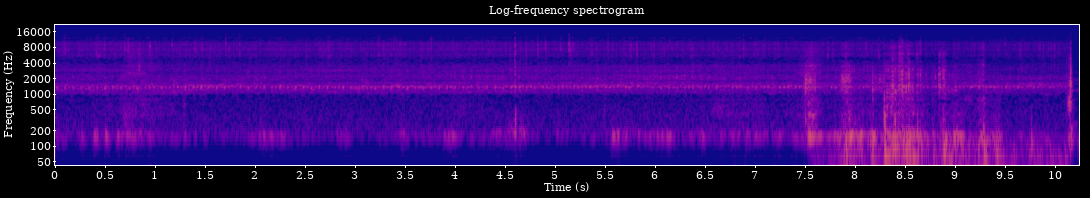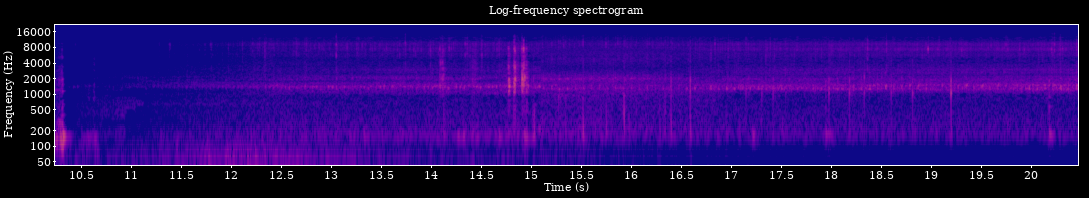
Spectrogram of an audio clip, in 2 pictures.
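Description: Water crackles and hisses steadily all around underwater.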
